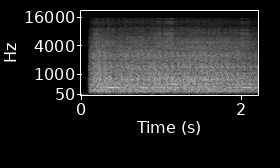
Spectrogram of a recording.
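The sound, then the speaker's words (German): Steady, loud engine drone with a buzzing high-pitched whine, starting abruptly and running continuously without pause, from two small boats joined by poles, pulling an almost 18-metre bladed chain back and forth just above the bed of the Brenz river to mow water weed. No voices. “Zwei Boote sind mit Stangen fest verbunden, die ziehen die Kette hin und her schwingend knapp über den Grund der Brenz.”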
